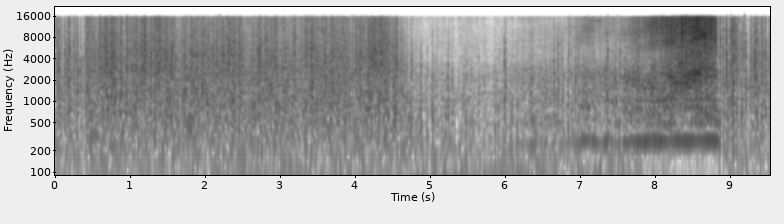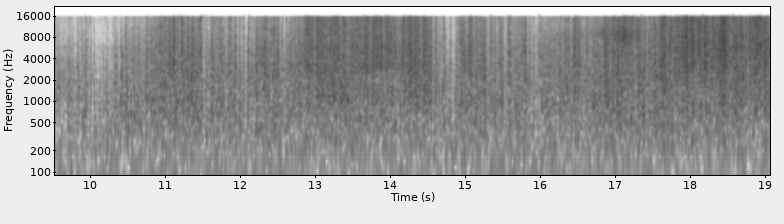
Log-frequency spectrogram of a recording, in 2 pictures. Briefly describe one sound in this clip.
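Wind rushes loudly past a moving car.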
